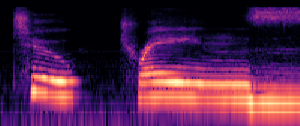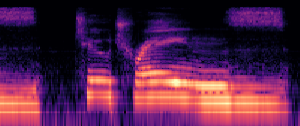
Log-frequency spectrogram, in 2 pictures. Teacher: two trains with a voiced Z ending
